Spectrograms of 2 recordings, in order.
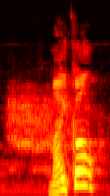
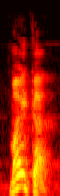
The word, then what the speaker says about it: Micah: The Micah. Micah. Ah, how do you spell it? M? ICGA. Wow. That's an interesting name. What does it mean? It sounds like Michael, right? Yeah, but it's Micah, Micah. yeah.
